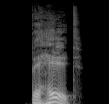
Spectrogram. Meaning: third-person singular present of behalten
- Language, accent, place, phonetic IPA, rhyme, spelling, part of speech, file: German, Germany, Berlin, [bəˈhɛlt], -ɛlt, behält, verb, De-behält.ogg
